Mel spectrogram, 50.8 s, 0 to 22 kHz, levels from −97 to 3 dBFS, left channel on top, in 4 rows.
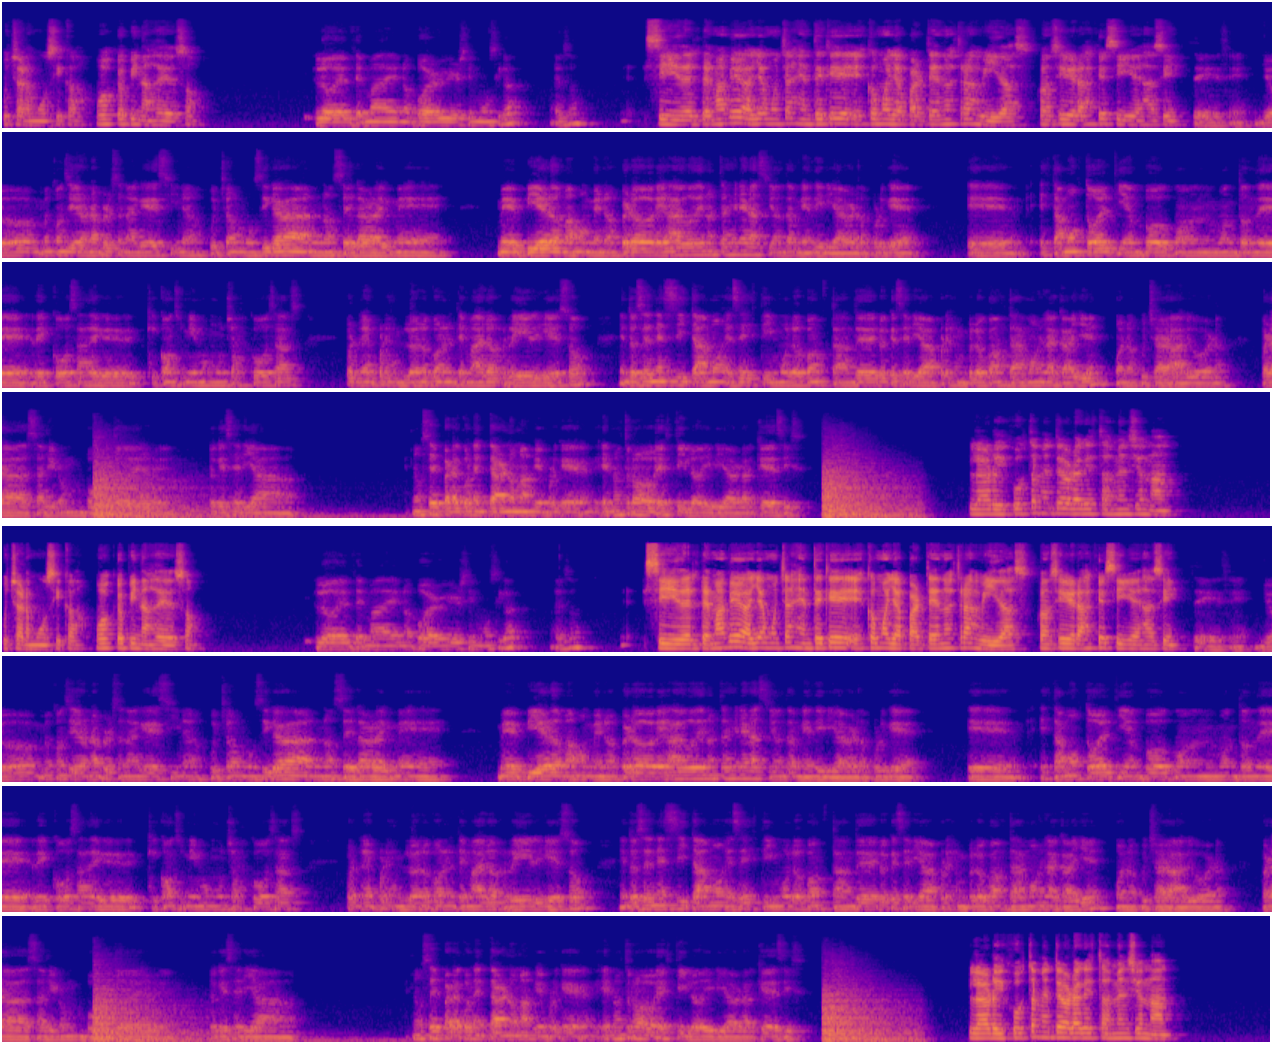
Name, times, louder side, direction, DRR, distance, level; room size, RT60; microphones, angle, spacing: voice 1, 0.0-1.9 6.4-11.7 47.8-49.7, right 7 dB, 85° right, 0.4 m, -30 dB
voice 2, 3.1-5.2 5.5-5.8 11.9-17.1 17.6-21.9 22.3-28.4 28.8-31.3 31.6-37.7 38.0-39.8 40.2-41.1 42.2-46.1, left 1 dB, 45° left, 1.0 m, -36 dB
sound 1, 39.0-42.0 46.3-47.3, equal, 5° right, 0.3 m, -36 dB
2.9 x 2.1 x 2.3 m
head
